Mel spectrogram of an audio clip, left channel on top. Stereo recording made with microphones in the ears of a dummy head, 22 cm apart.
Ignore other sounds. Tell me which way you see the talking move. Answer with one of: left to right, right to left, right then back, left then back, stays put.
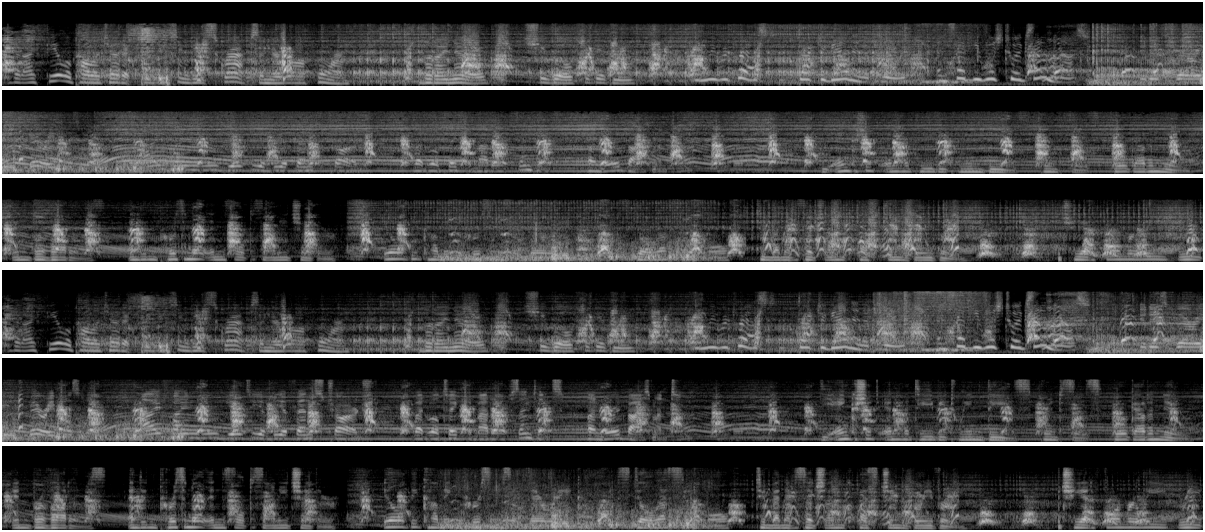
left to right.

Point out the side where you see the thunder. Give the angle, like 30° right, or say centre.
10° right.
